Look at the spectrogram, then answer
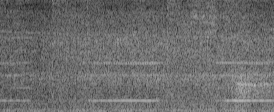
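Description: Steady, evenly spaced reversing beeps ring out from a dumpster delivery truck backing into a tight parking spot among parked cars, loud and close over a low diesel engine rumble.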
